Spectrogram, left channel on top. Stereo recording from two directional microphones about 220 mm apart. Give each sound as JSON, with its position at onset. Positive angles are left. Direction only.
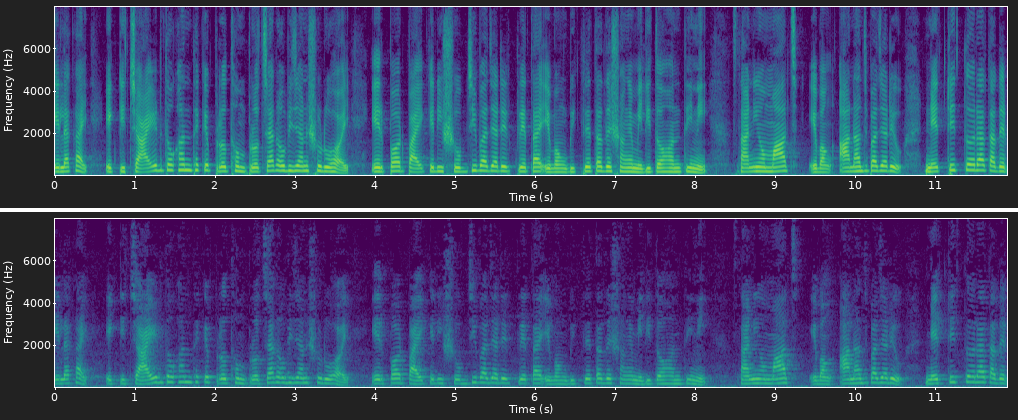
{"t": 0.0, "sound": "a woman's voice", "side_deg": 45}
